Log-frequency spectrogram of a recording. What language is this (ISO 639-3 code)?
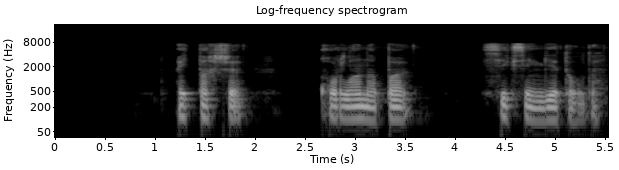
kaz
